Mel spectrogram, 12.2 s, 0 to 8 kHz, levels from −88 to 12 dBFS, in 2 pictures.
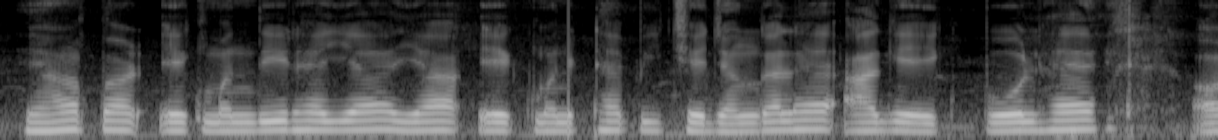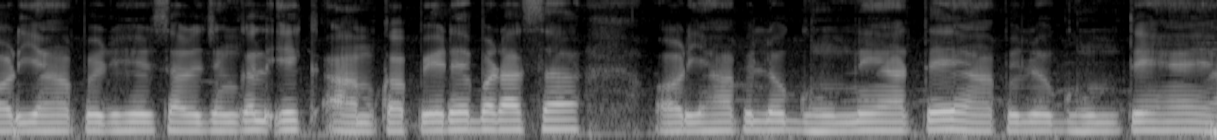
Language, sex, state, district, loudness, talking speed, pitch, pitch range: Hindi, male, Bihar, Purnia, -21 LUFS, 190 wpm, 140 Hz, 135-150 Hz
